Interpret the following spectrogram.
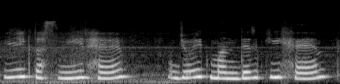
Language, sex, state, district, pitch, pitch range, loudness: Hindi, female, Uttar Pradesh, Lalitpur, 310 Hz, 285-330 Hz, -13 LUFS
